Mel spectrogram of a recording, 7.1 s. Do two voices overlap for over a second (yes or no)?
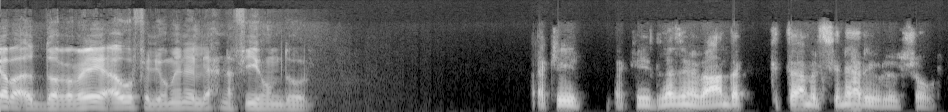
no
